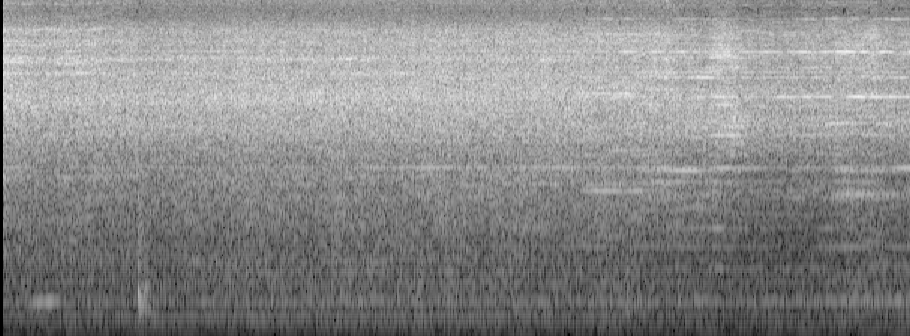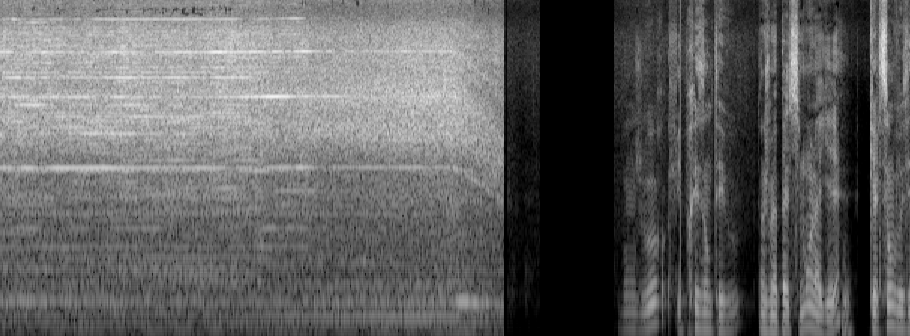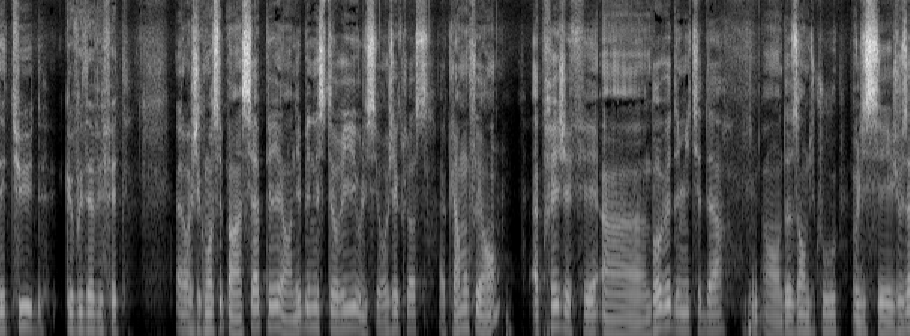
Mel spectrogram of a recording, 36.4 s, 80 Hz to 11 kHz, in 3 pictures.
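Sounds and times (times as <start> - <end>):
workshop saw machine cutting wood: 0.0 - 18.9
speech: 21.4 - 26.0, 26.6 - 36.4.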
